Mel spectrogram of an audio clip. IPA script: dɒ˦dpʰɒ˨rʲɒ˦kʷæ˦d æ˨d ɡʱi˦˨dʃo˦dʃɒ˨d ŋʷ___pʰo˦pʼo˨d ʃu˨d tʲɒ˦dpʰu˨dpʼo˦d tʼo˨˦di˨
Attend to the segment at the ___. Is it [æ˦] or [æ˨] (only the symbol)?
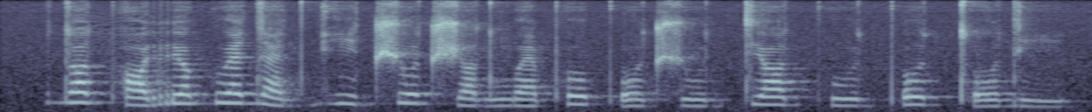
æ˨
